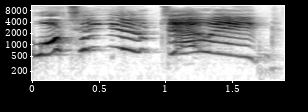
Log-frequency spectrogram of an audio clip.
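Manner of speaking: put-on very high, loud, piercing, shrill old woman voice. Narrator reading Grandma calling to George from the next room, shrill voice. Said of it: "came the shrill voice".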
